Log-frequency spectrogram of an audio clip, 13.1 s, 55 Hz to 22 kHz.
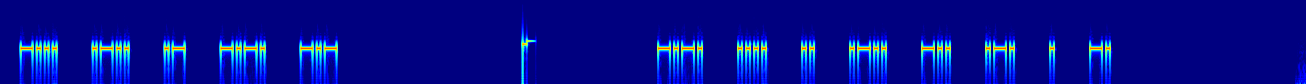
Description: Morse code, heard as a keyed tone, about 31 wpm, spaced as for 17 wpm, 700 Hz. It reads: BLACK CHILDREN
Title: 3x Character Spacing - Top 500 Words - 30wpm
